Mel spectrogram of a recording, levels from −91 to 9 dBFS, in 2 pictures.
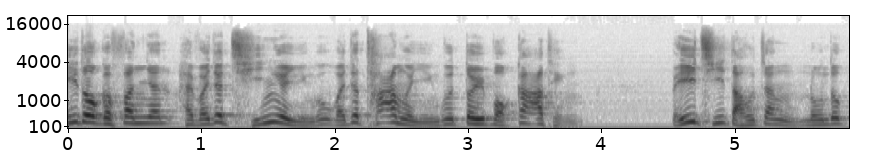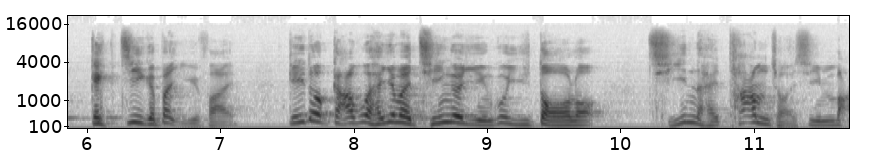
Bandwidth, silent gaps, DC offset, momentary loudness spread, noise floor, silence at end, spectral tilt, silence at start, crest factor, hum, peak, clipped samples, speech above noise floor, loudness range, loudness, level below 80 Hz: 16.5 kHz; none; under 0.1%; 11 LU; -46 dBFS; 0 s; -4 dB/octave; 0 s; 20 dB; none; 0 dBFS; under 0.1%; 27 dB; 3 LU; -20 LUFS; -48 dBFS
